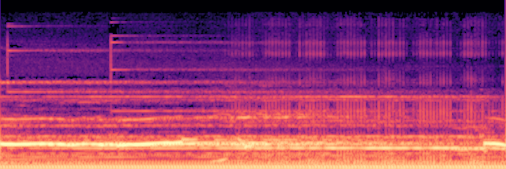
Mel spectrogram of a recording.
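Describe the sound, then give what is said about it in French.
A cat purrs steadily for the whole stretch, a dense low rumble with no pauses, overlaid by a faint sustained tonal hum. “Plus près de nous et plus pratique pour établir une connexion animale-musicale, le ronron du chat.”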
